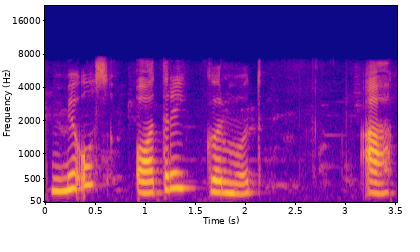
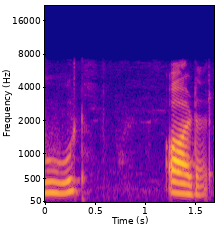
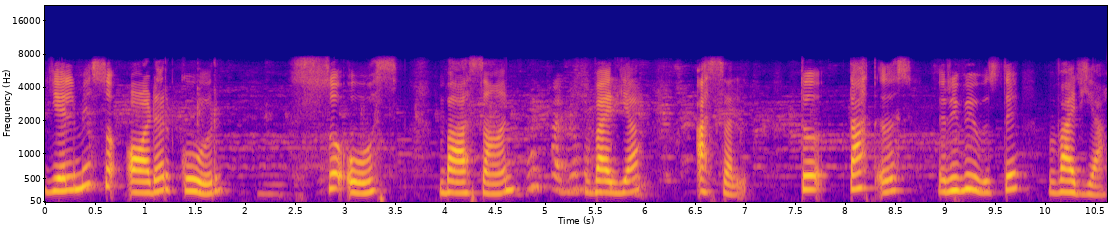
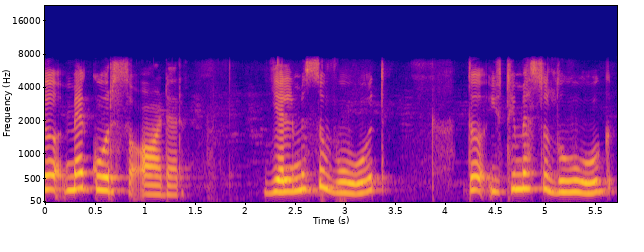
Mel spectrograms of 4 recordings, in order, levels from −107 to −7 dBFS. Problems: none marked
